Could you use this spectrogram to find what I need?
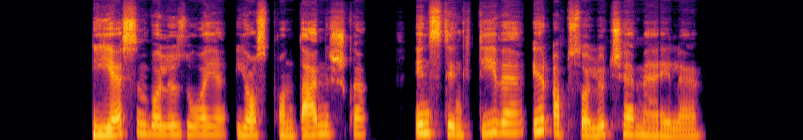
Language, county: Lithuanian, Panevėžys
